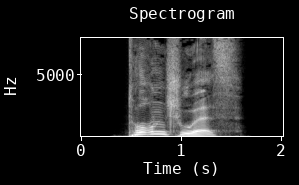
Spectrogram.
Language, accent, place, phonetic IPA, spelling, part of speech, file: German, Germany, Berlin, [ˈtʊʁnˌʃuːəs], Turnschuhes, noun, De-Turnschuhes.ogg
- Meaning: genitive of Turnschuh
